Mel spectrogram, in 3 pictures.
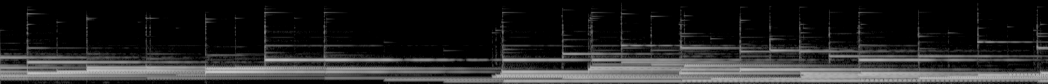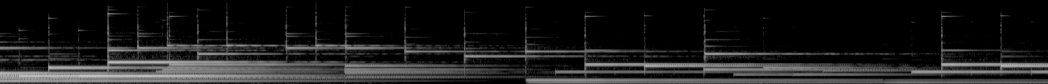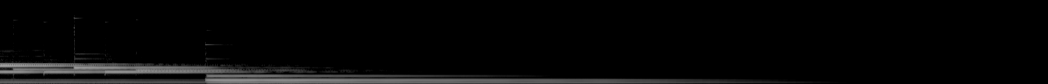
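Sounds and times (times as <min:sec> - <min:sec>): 
music box melody: 0:00.0 - 0:24.0.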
